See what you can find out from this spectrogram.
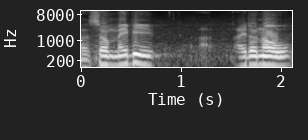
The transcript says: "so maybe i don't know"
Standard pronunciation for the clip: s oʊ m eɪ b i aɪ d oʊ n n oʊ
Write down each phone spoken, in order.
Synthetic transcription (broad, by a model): s oʊ m eɪ b i aɪ d oʊ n n oʊ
